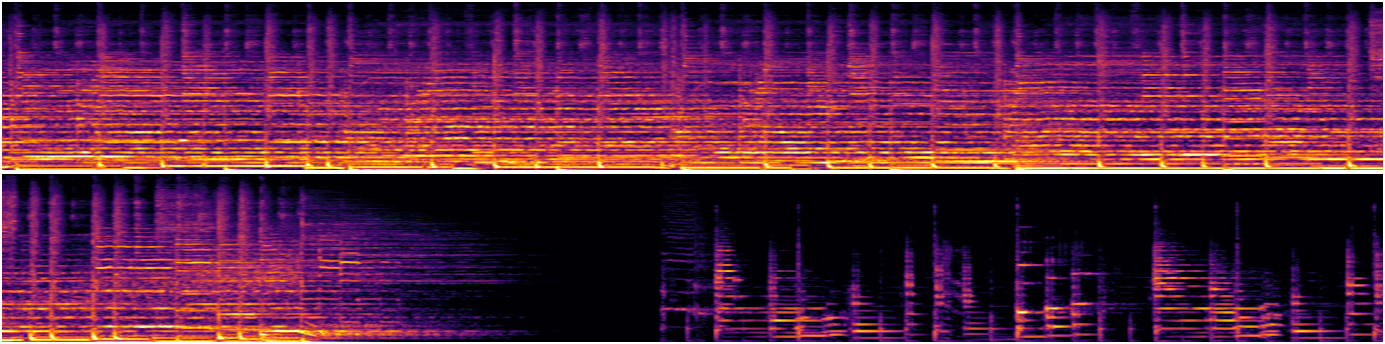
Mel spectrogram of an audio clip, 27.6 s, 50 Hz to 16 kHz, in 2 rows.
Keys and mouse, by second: 0.0-1.8 g, 2.3 click, 2.9 g, 3.1 ctrl+z, 3.9 g, 4.9 click, 6.2 e, 9.0 ctrl+click, 9.4 click, 10.4 g, 11.7 ctrl+KP_Add, 12.0 ctrl+KP_Add, 12.2 ctrl+KP_Add, 12.4 ctrl+KP_Add, 12.6 ctrl+KP_Add, 12.7-13.1 ctrl+KP_Add, 13.5 ctrl+KP_Add, 14.8 3, 16.8 click, 17.5 click, 17.9 ctrl+click, 18.5 ctrl+click, 20.7 f, 21.1 click, 22.0 f, 22.2 alt+q, 22.8 click, 24.2 click, 24.2 f, 24.9-25.9 shift+drag, 26.2 f, 26.6 ctrl+z, 27.1 i, 27.3 click, 27.5 g.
